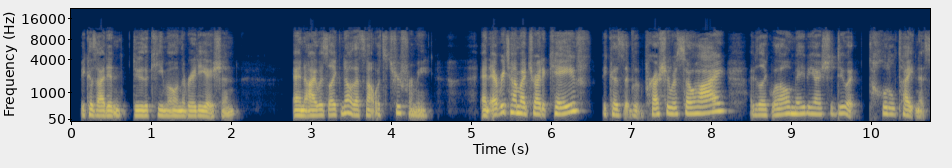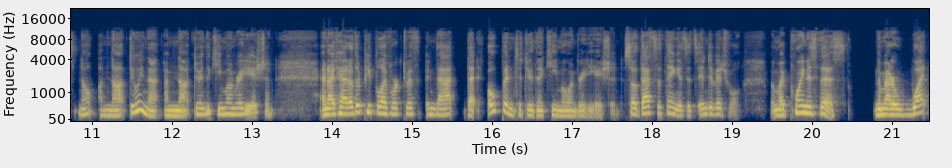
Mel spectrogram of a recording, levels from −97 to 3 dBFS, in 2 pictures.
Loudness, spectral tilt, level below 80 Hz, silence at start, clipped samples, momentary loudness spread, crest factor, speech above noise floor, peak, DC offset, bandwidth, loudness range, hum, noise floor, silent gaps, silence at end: -19 LUFS; -6 dB/octave; -60 dBFS; 0.15 s; under 0.1%; 11 LU; 16 dB; 56 dB; -4 dBFS; under 0.1%; 11.5 kHz; 3 LU; none; -74 dBFS; none; 0 s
